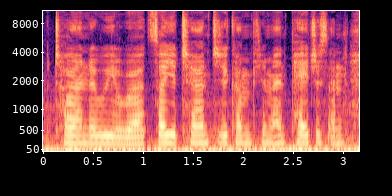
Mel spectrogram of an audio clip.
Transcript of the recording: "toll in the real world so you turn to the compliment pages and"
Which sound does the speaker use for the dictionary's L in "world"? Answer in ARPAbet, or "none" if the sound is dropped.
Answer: none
